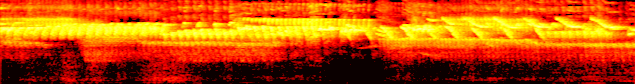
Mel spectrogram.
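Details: A Gloster canary sings steady rapid trills, then shifts into a series of quick repeated downward-slurred notes, all high and continuous.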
